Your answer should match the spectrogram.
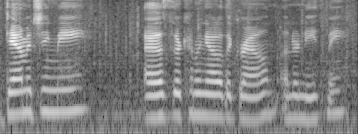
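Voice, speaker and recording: A woman's voice: mid-range voice, steady tone, fairly quick, fairly bright tone, a little hiss or hum. A woman hosting a video game playthrough in casual commentary, thinking aloud as she plays. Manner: thinking aloud, musing to herself. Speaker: host of a game playthrough series.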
